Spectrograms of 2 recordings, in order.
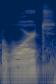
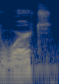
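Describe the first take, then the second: First: The vowel sounds like the one in 'war'. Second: The vowel sounds like the one in 'word'. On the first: The speaker calls it wrong. "not wart" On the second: The speaker calls it right. "Wort is pronounced wort"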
